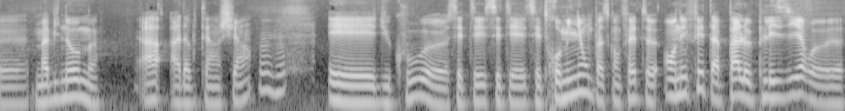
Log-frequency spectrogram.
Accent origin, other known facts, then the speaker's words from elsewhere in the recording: Lille, Hauts-de-France, France; on avait ramené en France, à Lille où j'habitais.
